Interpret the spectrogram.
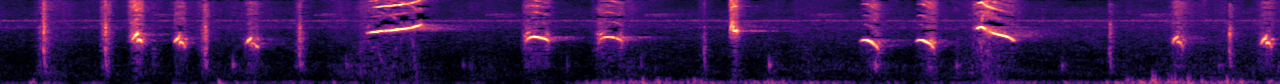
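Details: Lesser green leafbird exchange, two birds sparring vocally, assembled to lure birds: scattered short chip notes and a few rising whistled slurs separated by pauses, over intermittent low rumble.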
